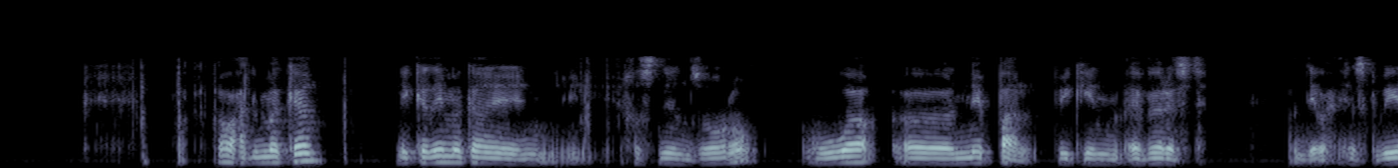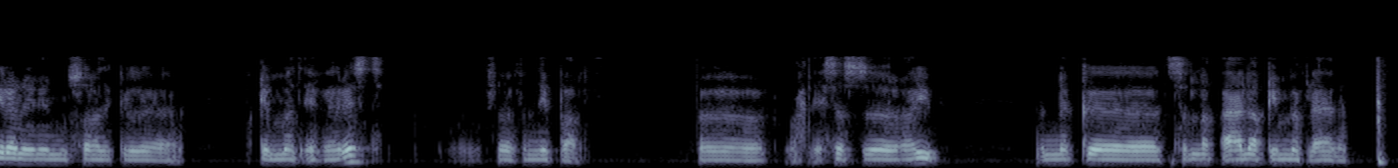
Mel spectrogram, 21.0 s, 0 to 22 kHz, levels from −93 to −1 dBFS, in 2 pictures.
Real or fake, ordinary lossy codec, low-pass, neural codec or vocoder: real; MP3, 48 kbps; 5.4 kHz; none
